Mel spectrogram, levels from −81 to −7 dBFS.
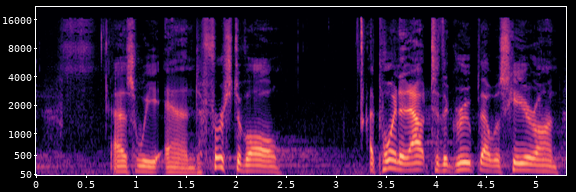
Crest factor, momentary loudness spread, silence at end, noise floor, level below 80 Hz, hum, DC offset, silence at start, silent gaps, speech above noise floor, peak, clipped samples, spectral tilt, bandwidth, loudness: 22 dB; 14 LU; 0 s; -52 dBFS; -62 dBFS; none; under 0.1%; 0 s; none; 28 dB; -4 dBFS; under 0.1%; -4 dB/octave; 17 kHz; -24 LUFS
